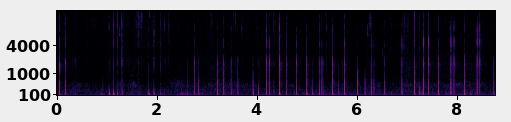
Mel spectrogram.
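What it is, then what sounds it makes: Coconut shell half. A brown, hollow, dry, hand-sized coconut shell half is held in both hands and scratched and tapped with the fingertips and nails. Quiet, sharp, dry clicks and taps come in irregular bursts over a faint scratchy bed, with a low hollow body and almost no ring.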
